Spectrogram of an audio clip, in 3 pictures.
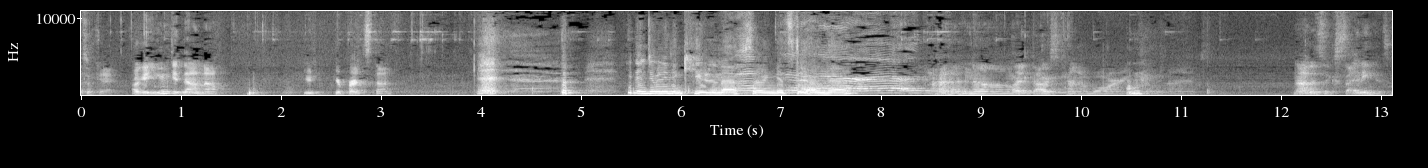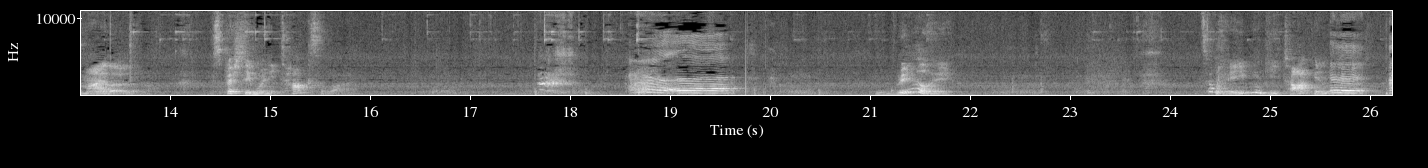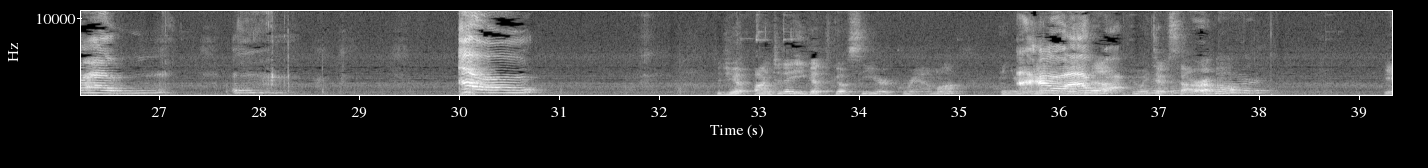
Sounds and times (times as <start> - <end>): Inside, small room: 0.0 - 39.3
Babbling: 6.5 - 10.1, 17.7 - 19.7, 25.6 - 28.4, 30.0 - 30.9, 35.6 - 38.2.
